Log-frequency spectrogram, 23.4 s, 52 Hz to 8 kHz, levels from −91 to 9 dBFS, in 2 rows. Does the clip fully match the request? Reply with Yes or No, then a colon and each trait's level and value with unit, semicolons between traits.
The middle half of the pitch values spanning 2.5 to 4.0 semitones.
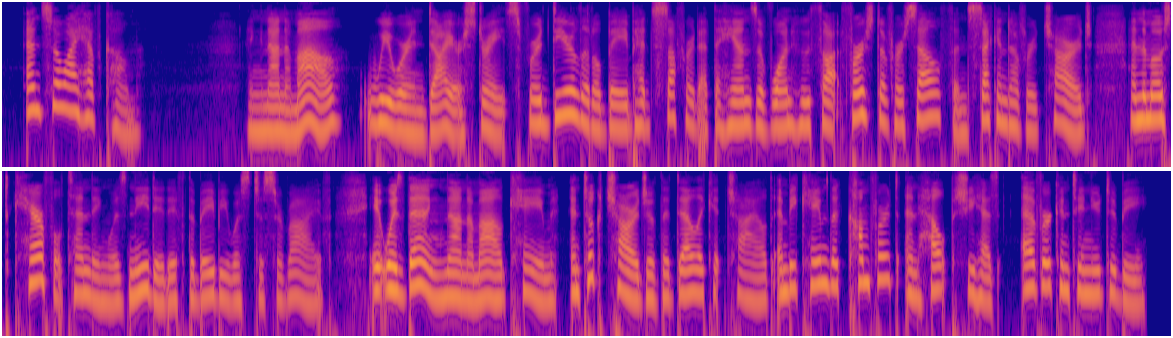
No: average, 5.2 semitones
